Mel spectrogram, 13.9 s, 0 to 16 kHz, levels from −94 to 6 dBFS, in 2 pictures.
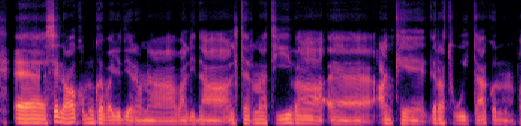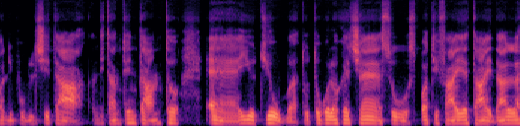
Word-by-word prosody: ehm, 110 -2 +7
se 110 +9 +5
no 120 -1 +5
comunque 110 -1 0
voglio 95 0 0
dire 95 -3 -1
una 85 -1 -2
valida 90 0 -2
alternativa, 100 0 -1
ehm, 85 -2 -2
anche 90 -4 -2
gratuita 95 -2 -2
con 100 0 -6
un 85 -2 -10
po' 95 +1 -10
di 90 -1 -9
pubblicità 90 -1 -1 0.2
di 95 -1 -15
tanto 90 +2 -6
in 105 -1 -1
tanto 100 +2 -2 0.3
è 80 -6 0
YouTube. 100 -1 +2
Tutto 95 0 -4
quello 100 -1 +4
che 100 0 +1
c'è 100 -1 +2
su 90 -2 -2
Spotify 95 0 -1
e 95 0 +2
Tidal, 90 +2 +1
95 Hz, 135 wpm, -24 LUFS, 90-100 Hz, 0.3 s, ehm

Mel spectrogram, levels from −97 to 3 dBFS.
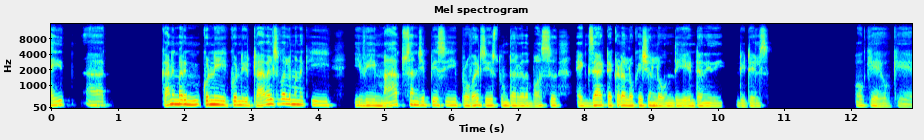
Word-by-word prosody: అయిత్ 160 +4 -3 0.3
ఆహ్, 150 0 -6 0.9
కానీ, 190 - +5
మరి 190 0 +7 0.3
కొన్ని, 180 +1 +9 0.2
కొన్ని 160 -1 +2
ట్రావెల్స్ 185 +9 +3
వాళ్ళు 205 -1 +3
మనకి 175 -2 -1 0.6
ఇవి, 135 0 -1 0.2
మాప్స్ 165 +8 -1
అని 155 - +1
చెప్పేసి, 150 0 -3 0.2
ప్రొవైడ్ 135 +3 -1
చేస్తుంటారు 135 -1 -2
గదా! 125 - -4
బస్సు 135 +3 0 0.4
ఎగ్జాక్ట్ 140 +3 +1
ఎక్కడ 135 +1 -1
లొకేషన్‌లో 130 -1 +2
ఉంది, 120 +1 -4
ఏంటి 125 +1 -3
అనేది 120 -1 -5 0.3
డీటెయిల్స్. 115 +1 -5 1.4
ఓకే. 130 0 -5 0.2
ఓకే. 110 0 -13
135 Hz, 120 wpm, -28 LUFS, 125-155 Hz, 1.4 s, కొన్ని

